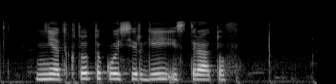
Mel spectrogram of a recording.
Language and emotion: Russian, neutral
